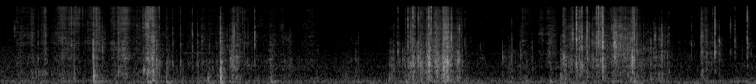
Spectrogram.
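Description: Paper packaging rustles and crinkles.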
